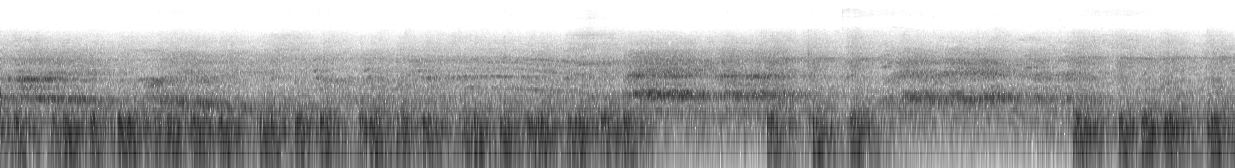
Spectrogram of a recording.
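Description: A crowd of fans chants and sings far off across an open stadium.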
